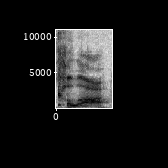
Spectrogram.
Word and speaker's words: Kala: So the meaning of my name, or the intended meaning, is sunshine, even though officially it's pronounced Kala.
